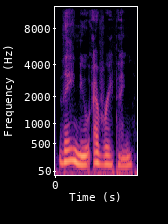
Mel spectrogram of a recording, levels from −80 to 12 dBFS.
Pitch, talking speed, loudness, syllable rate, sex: 155 Hz, 175 wpm, -15 LUFS, 6.7 syllables/s, female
